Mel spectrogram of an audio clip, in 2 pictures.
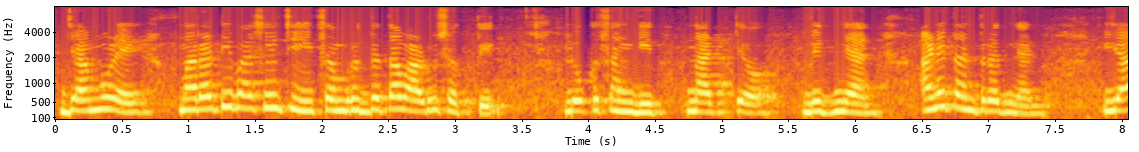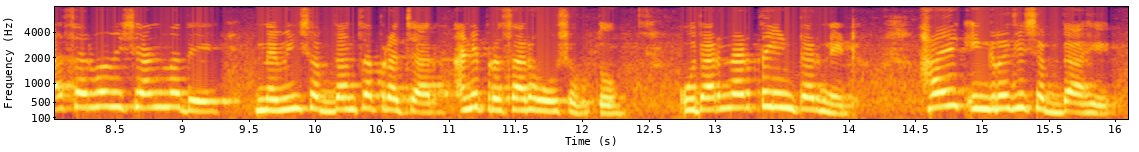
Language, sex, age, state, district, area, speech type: Marathi, female, 18-30, Maharashtra, Mumbai City, urban, spontaneous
